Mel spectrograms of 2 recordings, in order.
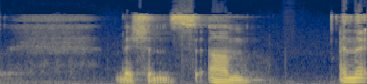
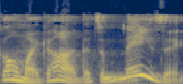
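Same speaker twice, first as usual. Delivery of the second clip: higher voiced, delighted gasp of wonder; amazed customer; 7 semitones higher than usual. Musicians told there's no catch, mock amazed and high. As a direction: mimic a thrilled caller.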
